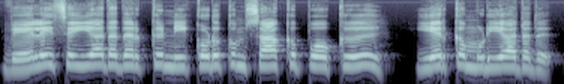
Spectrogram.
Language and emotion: Tamil, angry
